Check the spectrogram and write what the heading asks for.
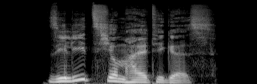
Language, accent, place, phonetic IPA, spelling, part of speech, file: German, Germany, Berlin, [ziˈliːt͡si̯ʊmˌhaltɪɡəs], siliciumhaltiges, adjective, De-siliciumhaltiges.ogg
- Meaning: strong/mixed nominative/accusative neuter singular of siliciumhaltig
